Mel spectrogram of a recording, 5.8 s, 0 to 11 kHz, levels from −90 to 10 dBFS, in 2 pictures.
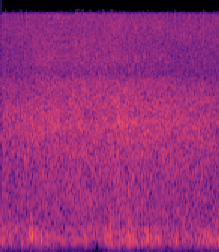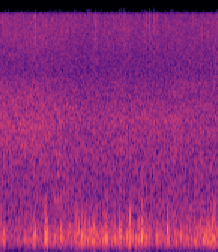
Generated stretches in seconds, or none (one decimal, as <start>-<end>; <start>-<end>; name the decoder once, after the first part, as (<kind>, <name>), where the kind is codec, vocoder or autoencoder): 0.4-2.2 (codec, SNAC)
